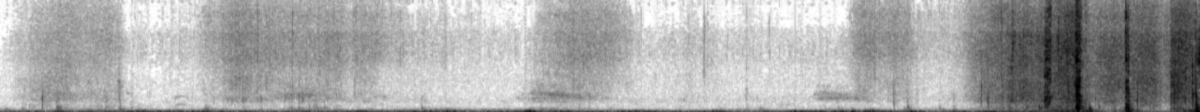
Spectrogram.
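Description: Steady low rumble of wind and water, with a few faint clicks of handling. About ten seconds in, louder rustling and sharp knocks as gear in the kayak is handled.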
